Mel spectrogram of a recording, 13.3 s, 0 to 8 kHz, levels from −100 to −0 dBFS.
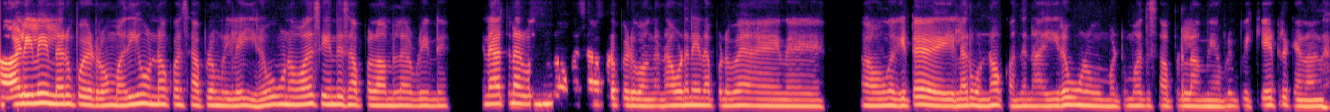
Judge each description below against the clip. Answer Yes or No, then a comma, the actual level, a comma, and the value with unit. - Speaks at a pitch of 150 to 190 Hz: Yes, medium, 185 Hz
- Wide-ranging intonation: No, average, 3.1 semitones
